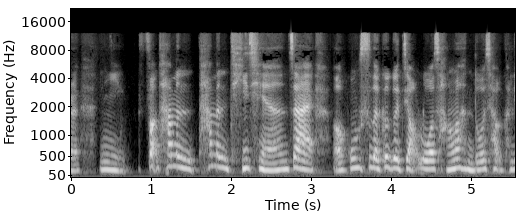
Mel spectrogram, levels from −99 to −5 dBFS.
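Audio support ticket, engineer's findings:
Listened through the whole speech clip and found nothing to flag, so no findings to log on this one.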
